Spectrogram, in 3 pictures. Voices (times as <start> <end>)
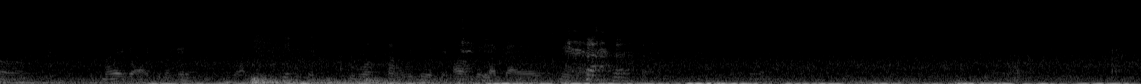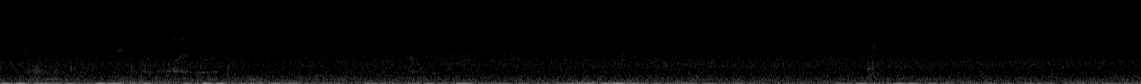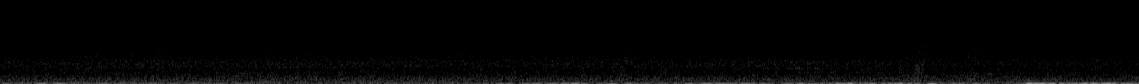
1.0 6.2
